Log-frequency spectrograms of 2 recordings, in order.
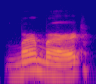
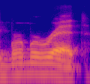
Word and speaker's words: murmured: speak them correctly right we'll have a word like murmured but a lot of students will say murmur read or wash it right so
